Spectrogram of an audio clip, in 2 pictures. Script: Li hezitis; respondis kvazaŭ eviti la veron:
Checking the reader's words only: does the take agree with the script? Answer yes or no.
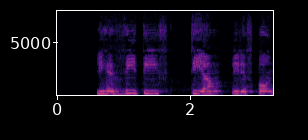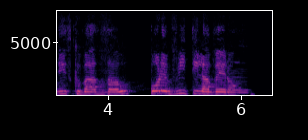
no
